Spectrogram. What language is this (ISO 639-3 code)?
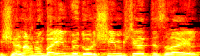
heb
